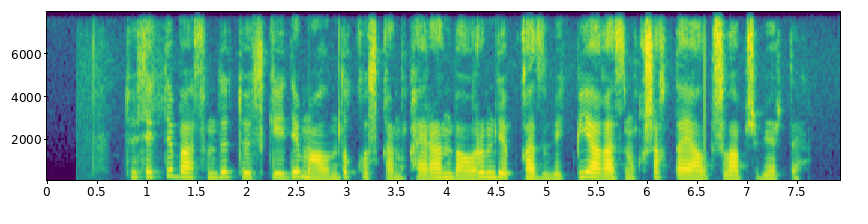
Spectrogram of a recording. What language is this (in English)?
Kazakh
